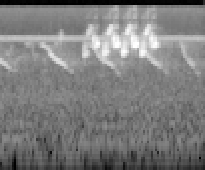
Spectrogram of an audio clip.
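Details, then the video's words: Singing Dickcissel of eastern North America: a fast run of sharp high chirps, with descending whistled slurs from other birds before and after, over a steady high-pitched hum. "Dickcissel Bird Song"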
